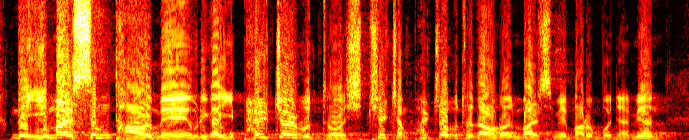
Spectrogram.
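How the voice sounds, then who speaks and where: Lively-pitched preaching Korean pastor. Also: male voice, fairly quick. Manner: asks the congregation questions, then answers them himself; acts out the grumbling crowd with sudden pitch jumps. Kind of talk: sermon. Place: church sanctuary.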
